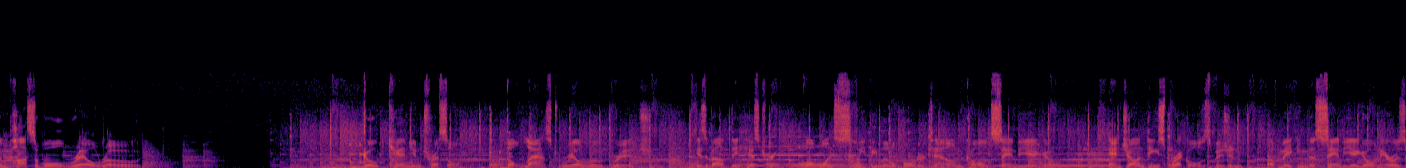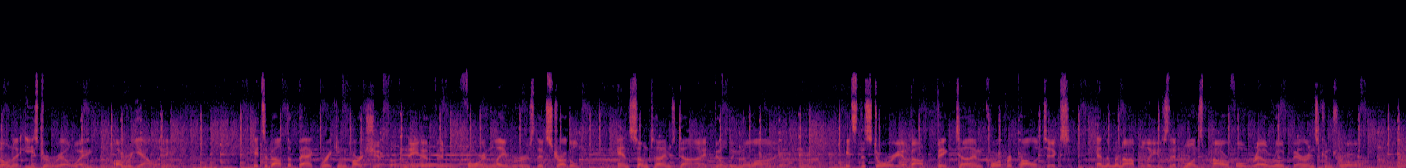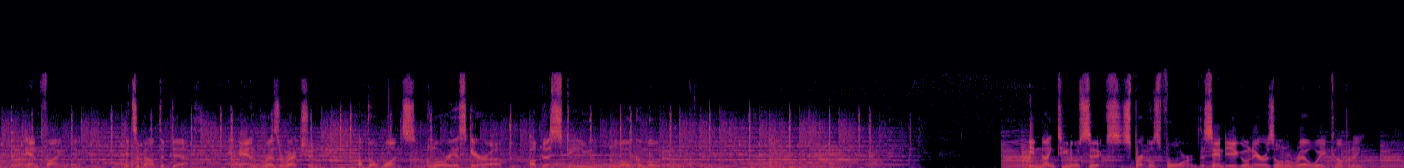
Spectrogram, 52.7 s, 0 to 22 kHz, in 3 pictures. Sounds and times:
Speech: 0.0 - 1.9, 4.4 - 13.3, 13.9 - 19.8, 20.7 - 27.4, 28.1 - 34.7, 35.5 - 43.7, 48.0 - 52.3
Music: 0.0 - 52.7.

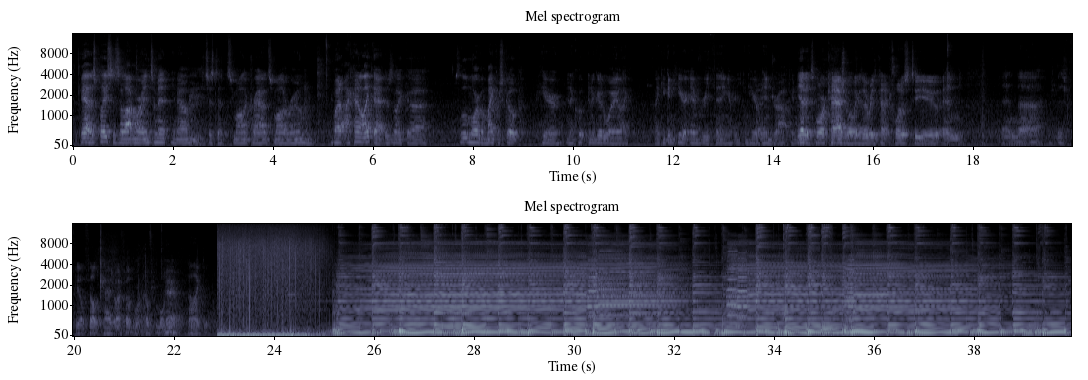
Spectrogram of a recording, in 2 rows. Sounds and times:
Speech: 0.1 - 17.8, 18.6 - 22.8.

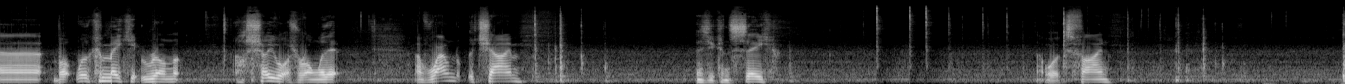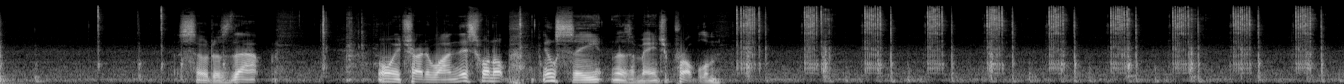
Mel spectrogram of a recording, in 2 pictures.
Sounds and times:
Speech: 0.0 - 3.5, 4.2 - 5.3, 7.0 - 7.9, 10.4 - 11.2, 15.2 - 16.1, 17.2 - 20.8.

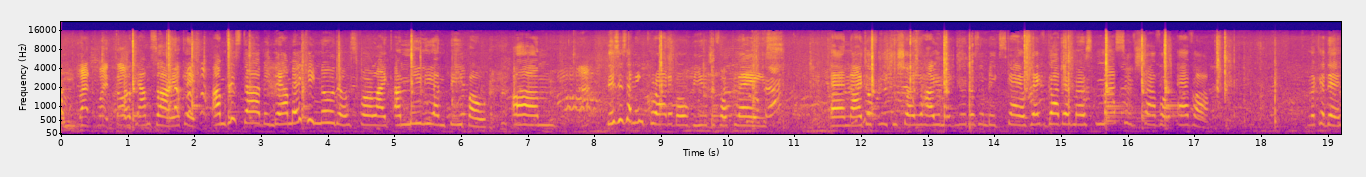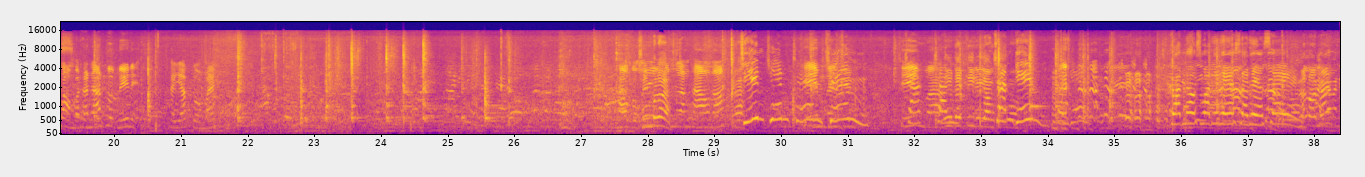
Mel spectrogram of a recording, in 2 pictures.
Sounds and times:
Sizzle: 20.8 - 29.7
Stir: 21.6 - 26.2.

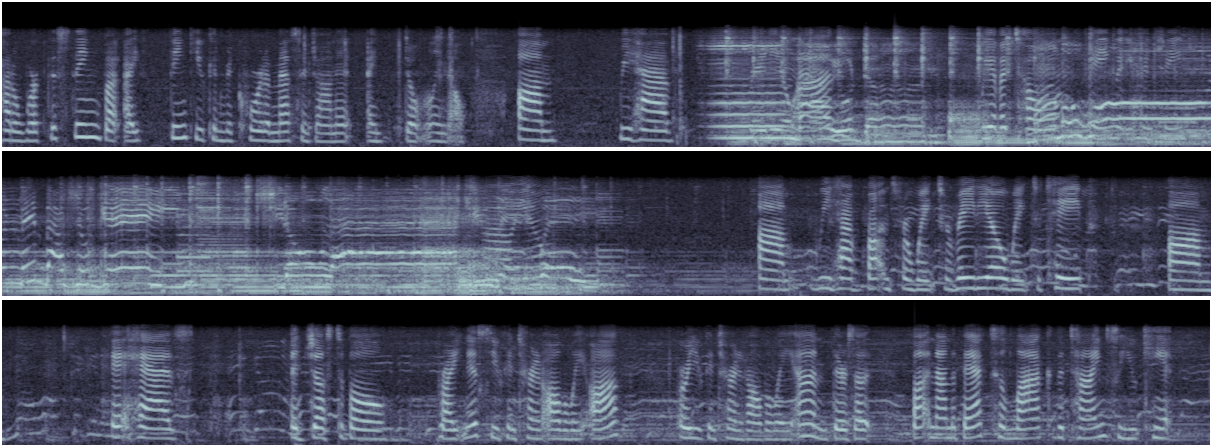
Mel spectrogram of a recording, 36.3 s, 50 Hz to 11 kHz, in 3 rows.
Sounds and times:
Speech: 0.0 - 5.6, 6.2 - 6.8, 19.7 - 23.0, 23.8 - 24.3, 25.3 - 26.1, 27.1 - 30.4, 31.0 - 35.9
Music: 7.0 - 36.2.

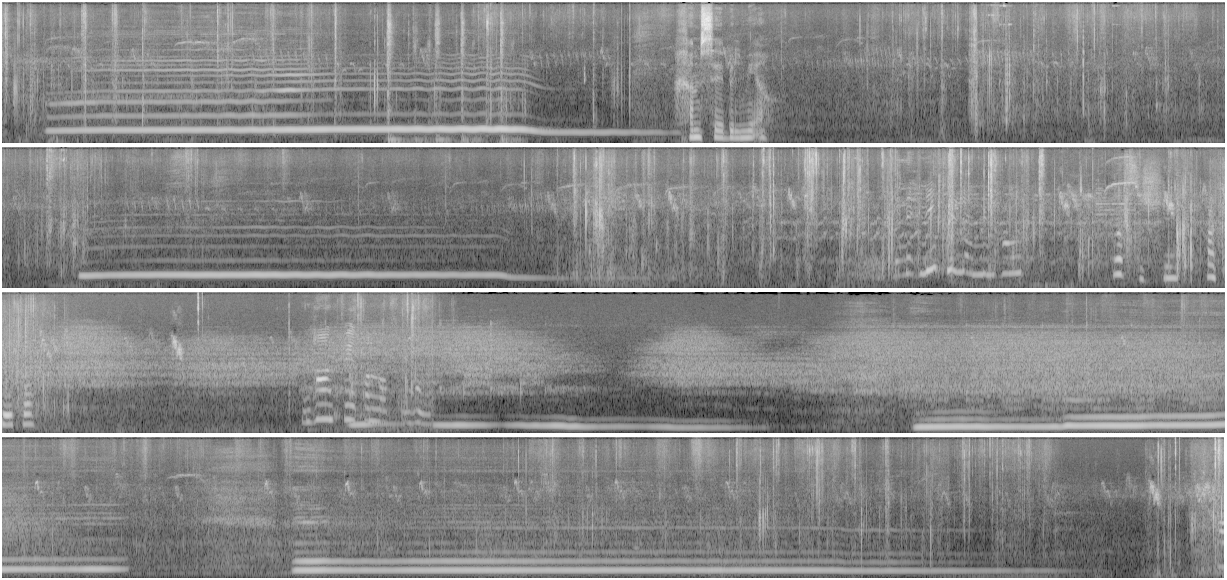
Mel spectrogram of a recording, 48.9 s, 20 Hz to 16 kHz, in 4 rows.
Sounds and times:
Speech: 6.7 - 7.8, 21.0 - 22.5, 23.3 - 24.8, 27.5 - 28.8.

